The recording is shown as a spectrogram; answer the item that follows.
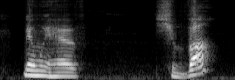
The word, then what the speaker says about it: Sheva: Then we have shva, shva. This is like a syllable divider, you could say.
